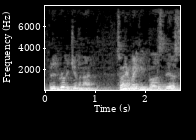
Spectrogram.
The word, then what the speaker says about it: Gemini: the way gim I said Jim it's actually pronounced Gemini correctly and NASA tried to make everybody pronounce it gimini for a long time and then gave up and started saying geminy but it really Gemini so anyway he buzzed this so but he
